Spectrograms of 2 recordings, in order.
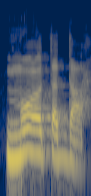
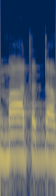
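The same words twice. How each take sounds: First: معتدہ opening "mo", as "mo-tadda"; careful "mo-tadda" for معتدہ; correct pronunciation. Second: معتدہ opening "maa", as "maa-tadda"; common mispronunciation. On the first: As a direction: say معتدہ with a rounded first vowel. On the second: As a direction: say معتدہ with an "a" first vowel. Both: Shown as a demonstration. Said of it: "لفظ غلط ہے".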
